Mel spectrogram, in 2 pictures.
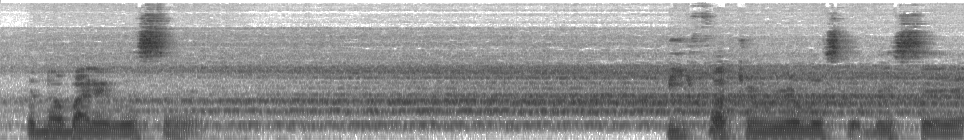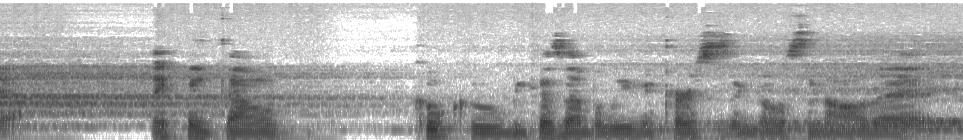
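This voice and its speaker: A man reading a horror visual novel's text aloud, breaking off to swear and react loudly between lines. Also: lowish voice, creaky. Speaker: gamer playing a visual novel. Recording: loud game music behind.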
